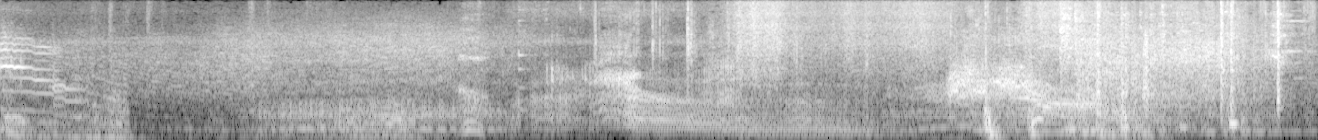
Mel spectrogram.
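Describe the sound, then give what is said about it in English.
A panther growls and snarls under trees, its rough, rumbling cries building in intensity and peaking in loud, sharp bursts near the end as it lunges to grab a drone. “You think it could come low enough that we could grab it? Not you or me. But a panther?”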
